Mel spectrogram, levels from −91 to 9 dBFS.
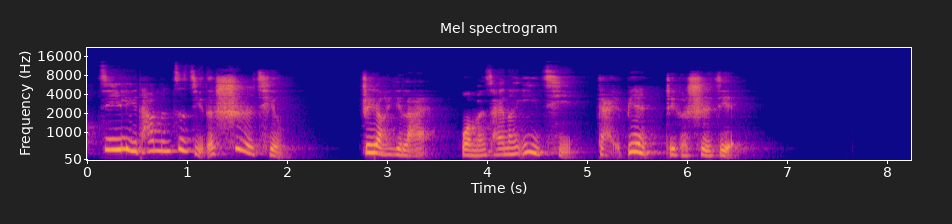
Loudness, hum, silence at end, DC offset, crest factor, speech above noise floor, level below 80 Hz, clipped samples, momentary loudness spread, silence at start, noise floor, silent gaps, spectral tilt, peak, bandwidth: -21 LUFS; none; 1.7 s; under 0.1%; 20 dB; over 70 dB; -72 dBFS; under 0.1%; 12 LU; 0.15 s; under -90 dBFS; none; -3.5 dB/octave; -2 dBFS; 11.5 kHz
